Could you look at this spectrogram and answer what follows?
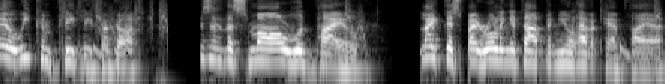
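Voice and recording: Someone reading aloud in a natural voice, with a quiet background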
